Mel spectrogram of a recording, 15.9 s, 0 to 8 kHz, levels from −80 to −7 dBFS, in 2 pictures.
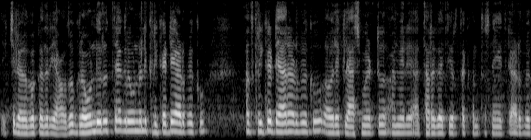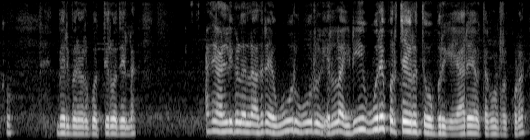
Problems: background sounds at intervals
